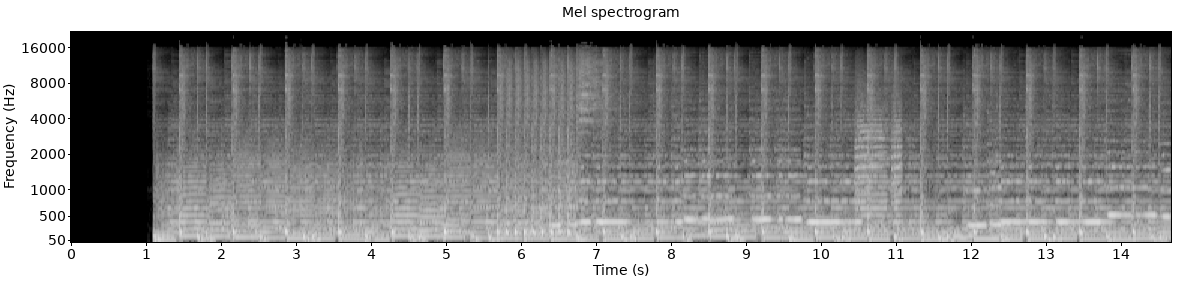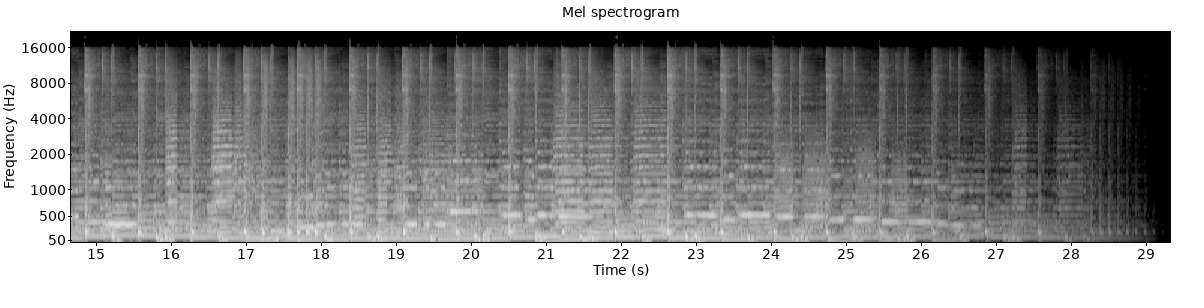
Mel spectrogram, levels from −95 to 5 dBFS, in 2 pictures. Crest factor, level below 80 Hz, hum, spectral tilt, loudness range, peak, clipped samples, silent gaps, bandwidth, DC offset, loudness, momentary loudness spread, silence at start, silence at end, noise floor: 14 dB; -24 dBFS; none; -5.5 dB/octave; 7 LU; 0 dBFS; under 0.1%; none; 17 kHz; under 0.1%; -15 LUFS; 7 LU; 1.1 s; 1.35 s; -63 dBFS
